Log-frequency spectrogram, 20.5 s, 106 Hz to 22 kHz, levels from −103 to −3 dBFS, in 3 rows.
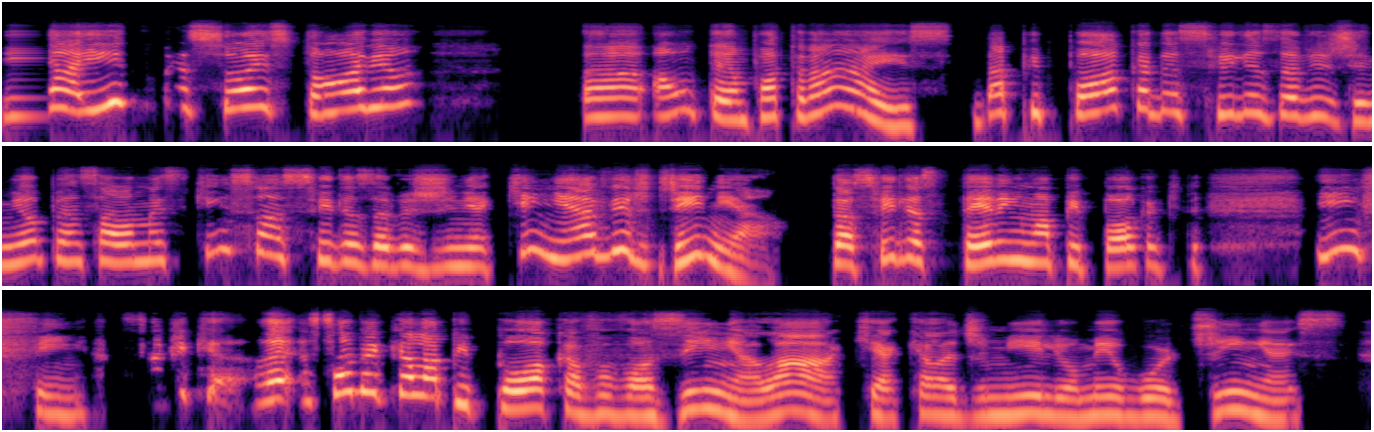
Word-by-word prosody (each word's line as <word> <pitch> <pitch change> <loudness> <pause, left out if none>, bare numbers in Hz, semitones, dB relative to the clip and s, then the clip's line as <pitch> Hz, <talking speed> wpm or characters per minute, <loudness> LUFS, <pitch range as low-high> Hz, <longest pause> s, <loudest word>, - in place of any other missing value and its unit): e 285 +1 -10
aí 395 +6 +5 0.2
começou 390 -2 -4
a 400 +1 +8
história, 365 +2 +2 1.0
ah, 280 0 +1
há 290 - +1
um 340 +3 -6
tempo 265 -2 0
atrás 275 - -1
da 315 +8 -3
pipoca 330 +4 0
das 325 -2 -8
filhas 305 -1 -5
da 295 - +1
Virginia, 245 -2 -3
e - - -1
eu 295 - -12
pensava: 275 -2 0
"Mas 275 +1 -6
quem 420 +3 -8
são 415 -3 -3
as 320 -3 -4
filhas 265 -4 -2
da 240 - +5
Virginia? 225 -1 -2
Quem 355 -6 -1
é 355 - +4
a - - +2
Virginia? 260 - +1 0.4
Para 250 -1 +7
as 235 - -5
filhas 295 -3 -1
terem 270 +3 +5
uma 265 -1 +2
pipoca 235 -1 -1
que" - - -27 0.7
enfim, 320 - -5 0.2
sabe 275 +10 -9
que - - -8
eh, - - -7 0.4
sabe 450 +2 +5
aquela 400 -3 +5
pipoca 250 - +3
vovozinha 190 0 -2
lá, 200 -1 +2
que 190 - -6
é - - +2
aquela 185 +1 -5
de 175 +1 -8
milho 185 -1 -3
meio 185 0 -3
gordinhas? 175 +1 -5
270 Hz, 155 wpm, -23 LUFS, 215-325 Hz, 1.0 s, a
